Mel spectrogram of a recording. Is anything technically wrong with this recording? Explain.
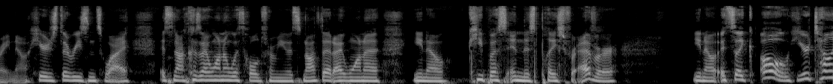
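Yes. Pre-emphasis has been left on from 0.43 s to the end of the speech. The treble was lifted before storage and the matching de-emphasis was never applied. The shape of the lift fits the 50/15 µs CD emphasis curve. At 10 kHz the highs sit about 8 dB above the level at 1 kHz. The result sounds thin and overly bright. Sibilants hiss and stand out sharply.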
